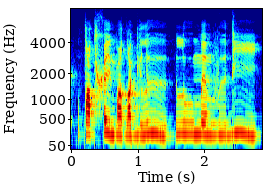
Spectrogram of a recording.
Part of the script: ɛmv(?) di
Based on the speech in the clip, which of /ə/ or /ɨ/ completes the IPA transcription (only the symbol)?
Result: ɨ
